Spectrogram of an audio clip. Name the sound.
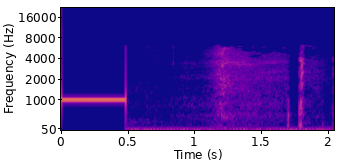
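censor beep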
